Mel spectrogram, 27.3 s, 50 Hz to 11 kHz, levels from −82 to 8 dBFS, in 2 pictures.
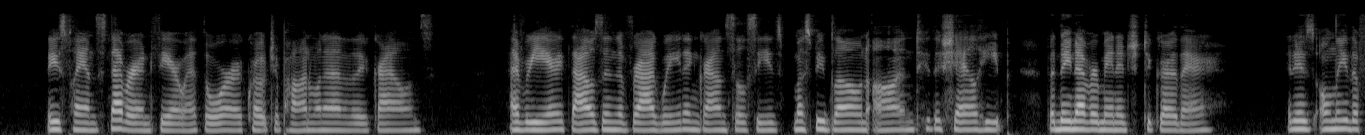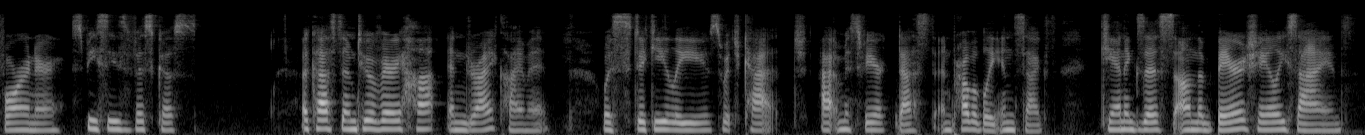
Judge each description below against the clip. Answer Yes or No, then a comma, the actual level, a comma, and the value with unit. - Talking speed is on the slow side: No, average, 150 wpm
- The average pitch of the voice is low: No, medium, 180 Hz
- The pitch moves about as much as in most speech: No, narrow, 1.7 semitones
